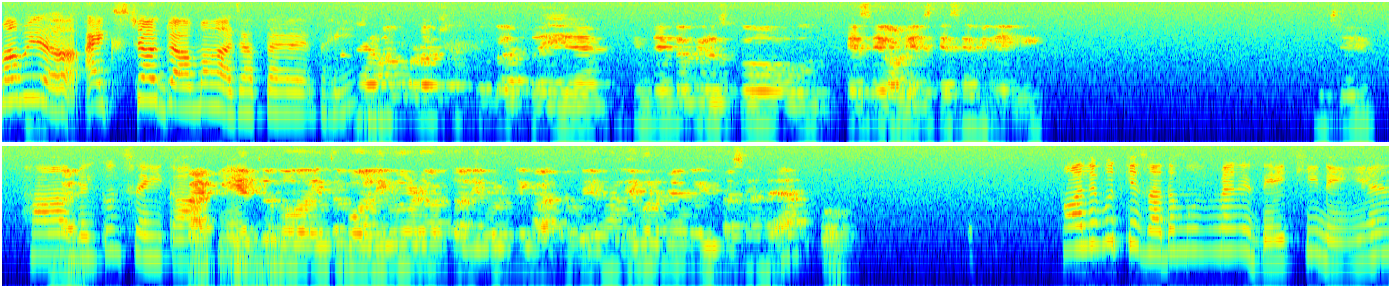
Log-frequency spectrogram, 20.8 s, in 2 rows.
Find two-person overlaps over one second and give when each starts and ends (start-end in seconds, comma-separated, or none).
none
